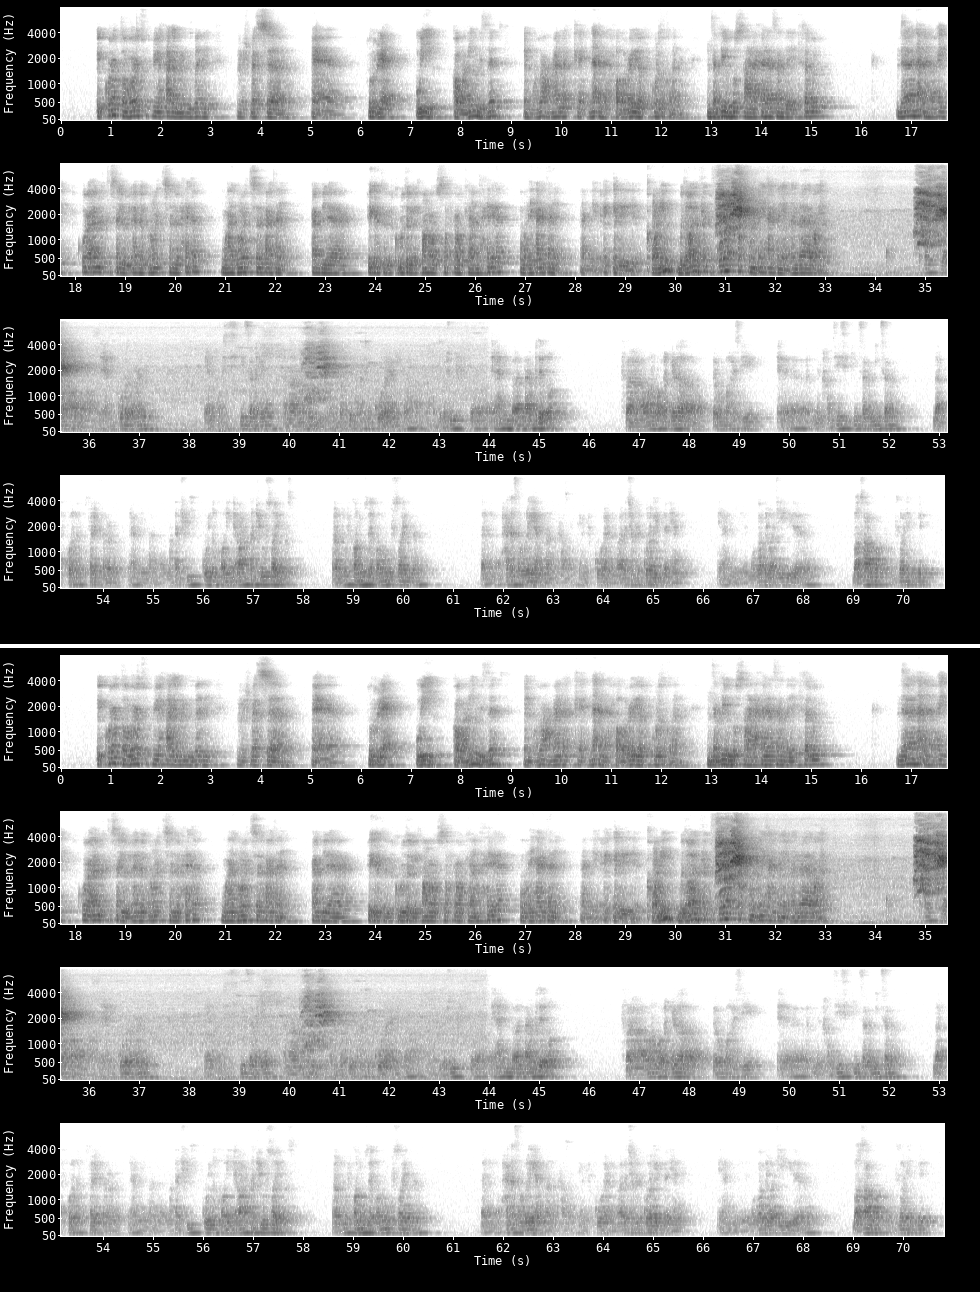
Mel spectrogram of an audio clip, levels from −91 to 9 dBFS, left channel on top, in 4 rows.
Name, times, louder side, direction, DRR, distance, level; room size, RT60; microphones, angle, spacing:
voice 1, 0.7-3.0 3.5-4.5 5.0-5.5 6.1-6.6 7.1-7.4 7.8-8.7 9.2-12.5 12.9-15.2 16.7-17.7 18.1-20.5 20.9-22.2 22.7-23.4 23.8-26.6 26.9-27.7 28.1-33.0, left 1 dB, 50° left, -5 dB, 1.1 m, -31 dB
sound 1, 30.8-32.0 32.8-33.0 33.7-34.0 34.8-35.9 38.6-38.7 40.2-41.1, right 3 dB, 45° right, 1.0 m, -22 dB
voice 2, 35.0-37.2 38.3-45.3 46.7-49.3 49.8-52.2 52.9-57.7 58.6-60.4 61.5-65.6 66.3-68.2 69.0-70.4, left 1 dB, 30° left, -5 dB, 2.1 m, -39 dB
6.4 x 5.1 x 4.8 m, 0.91 s
head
